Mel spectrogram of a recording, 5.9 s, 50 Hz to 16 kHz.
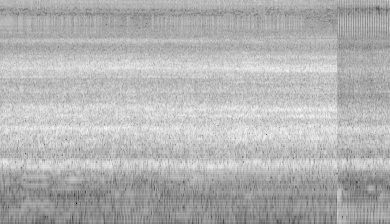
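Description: A small engine running on a homemade mini 1.5-volt CDI built from a used stove lighter revs loud and close, whining at high RPM without talk, then drops off abruptly near the end.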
